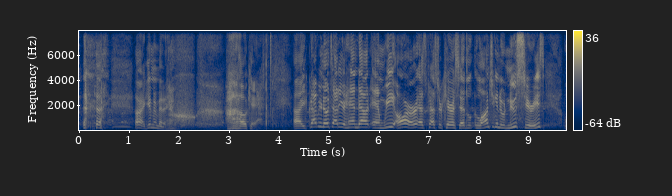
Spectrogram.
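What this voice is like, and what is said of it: Slightly out of breath speaking. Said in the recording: “I'm a little out of breath because I just ran down from that space”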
